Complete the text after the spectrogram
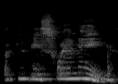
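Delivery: very high, loud little-one squeal; excited high-pitched child's cry; squeaky Roo. A narrator's reading. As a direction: squeak it out proudly. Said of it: "squeaked Roo".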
